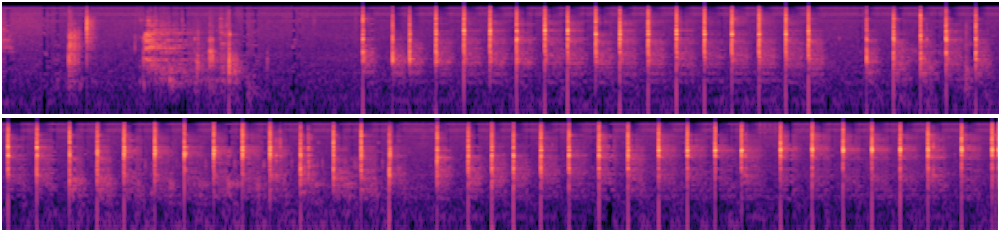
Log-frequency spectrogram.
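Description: Rapid, even light hammer taps on the aluminium body of an old Amal carburettor clamped in a vice, about four a second, in long runs with a couple of short pauses.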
